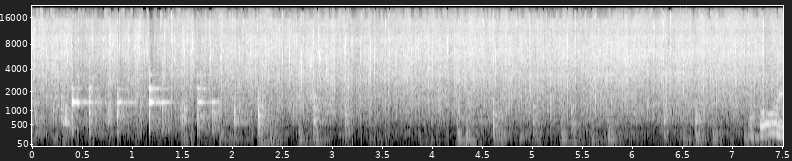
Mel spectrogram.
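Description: Sliced shallots and dried red chillies fry in hot oil for a Kerala-style beans thoran, with a steady, close sizzle broken by a few light stirring clicks and no talking.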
